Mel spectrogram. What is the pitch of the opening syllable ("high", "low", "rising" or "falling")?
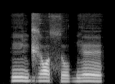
high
